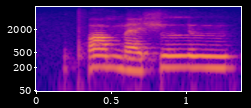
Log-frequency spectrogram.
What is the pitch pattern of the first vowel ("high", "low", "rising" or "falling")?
high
